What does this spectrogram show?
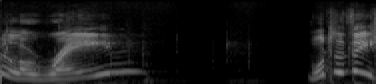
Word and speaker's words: Lorraine: But Lorraine, I'd pronounce like Lorraine, like rain at the end.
